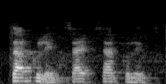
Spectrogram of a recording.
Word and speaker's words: circulate: He circulates, maybe like circulates. That's Who? Who? uh, Who's that? Circulate, circulate, circulate. circulate, Yeah, circulate. Ah, middle syllable stress. Circulate. No, wait. circulate. Circulate. Ah, no. I'm sorry. First syllable stress. Circulate.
